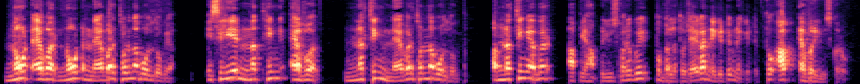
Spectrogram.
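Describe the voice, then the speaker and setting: A man teaching English grammar in a fast classroom style, repeating phrases and calling students "beta". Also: high-pitched, expressive, darkish tone, slight background noise.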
